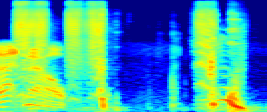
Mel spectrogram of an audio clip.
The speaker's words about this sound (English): This milkshake. You ever tried? It's like sometimes you get a milkshake and you're like, am I sucking the milkshake out of the cup or is the milkshake sucking me in through the straw? You know?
